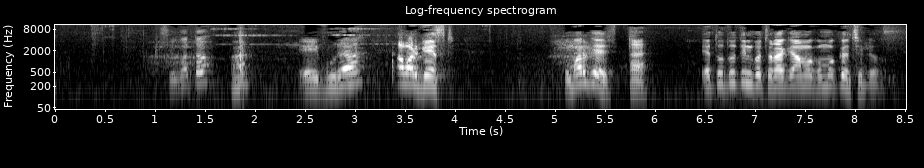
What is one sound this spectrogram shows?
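A man speaks loudly and with animation close by.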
